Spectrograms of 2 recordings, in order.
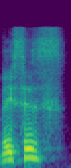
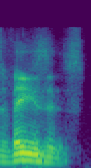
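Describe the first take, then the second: First: The middle consonant is a hissing S sound. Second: The middle consonant is a buzzing Z sound. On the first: The speaker calls it wrong. "not vases" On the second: The speaker calls it right. "it's vases. ... so that's a Z"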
